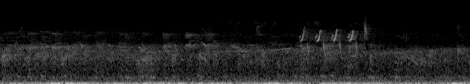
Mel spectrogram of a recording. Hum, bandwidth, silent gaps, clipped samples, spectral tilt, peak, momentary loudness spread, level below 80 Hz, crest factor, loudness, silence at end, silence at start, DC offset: none; 10.5 kHz; none; under 0.1%; -4 dB/octave; -14 dBFS; 7 LU; -32 dBFS; 14 dB; -37 LUFS; 0 s; 0 s; 0.4%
